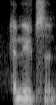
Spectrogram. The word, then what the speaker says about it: Knutson: there's just one letter difference how do you pronounce your last name knutson knutson okay yeah all right um theirs has a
